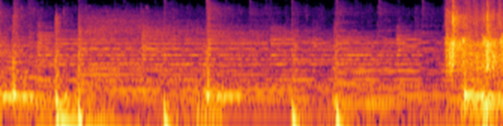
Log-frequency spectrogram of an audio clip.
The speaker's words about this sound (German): Und äh, darum geben wir Ihnen einen riesen Applaus auf der Bühne.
